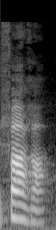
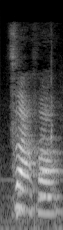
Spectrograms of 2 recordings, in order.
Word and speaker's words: Farah: Et le H, on ne le prononce pas. C'est Farah. Farah.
